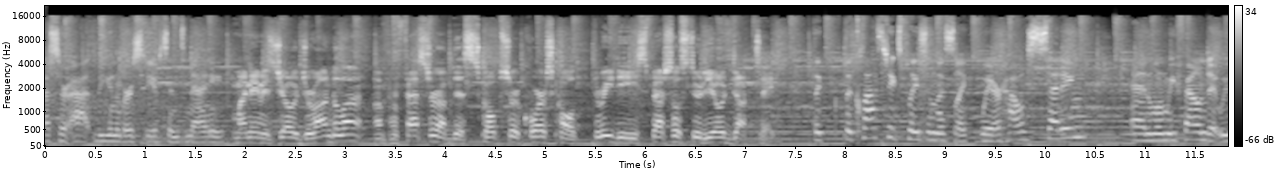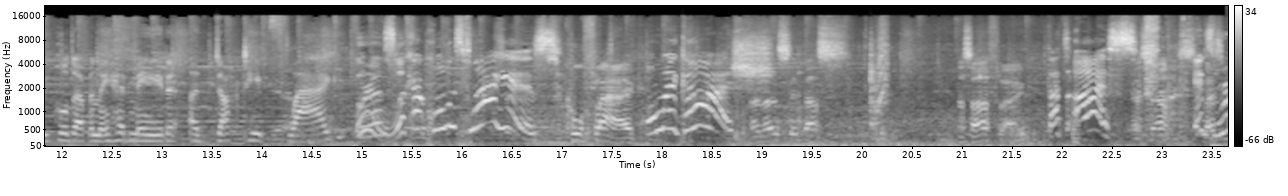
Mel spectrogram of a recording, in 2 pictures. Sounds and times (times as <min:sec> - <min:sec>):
Music: 0:00.0 - 0:23.6.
